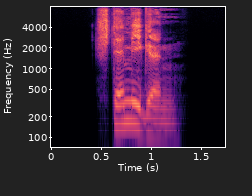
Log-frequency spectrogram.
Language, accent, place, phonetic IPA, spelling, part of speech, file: German, Germany, Berlin, [ˈʃtɛmɪɡn̩], stämmigen, adjective, De-stämmigen.ogg
- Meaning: inflection of stämmig: 1. strong genitive masculine/neuter singular 2. weak/mixed genitive/dative all-gender singular 3. strong/weak/mixed accusative masculine singular 4. strong dative plural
